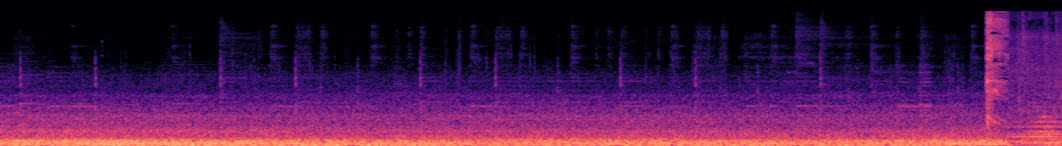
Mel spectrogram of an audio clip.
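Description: Background music over the low, steady rumble of a car driving.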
